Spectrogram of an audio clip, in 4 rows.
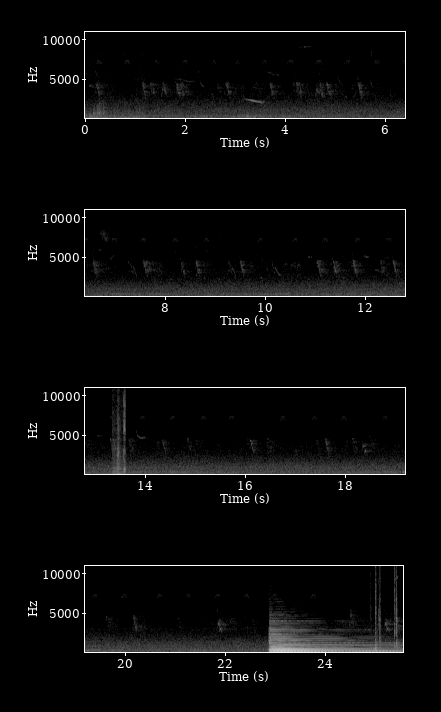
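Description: Near silence with faint, evenly spaced high ticks and one sharp click about halfway through. About 23 seconds in, a loud piano chord comes in and rings on, and a second chord follows near the end.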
